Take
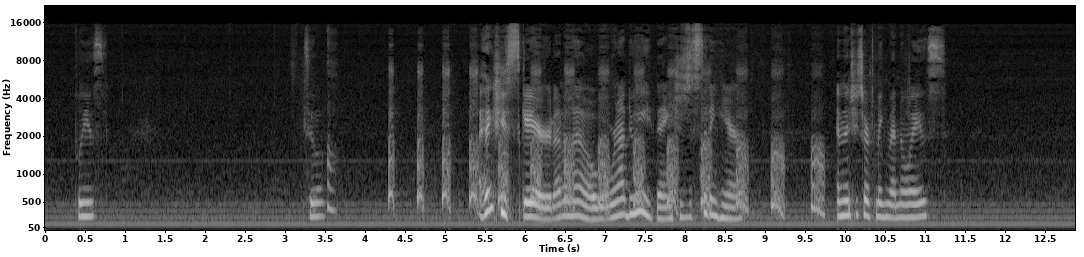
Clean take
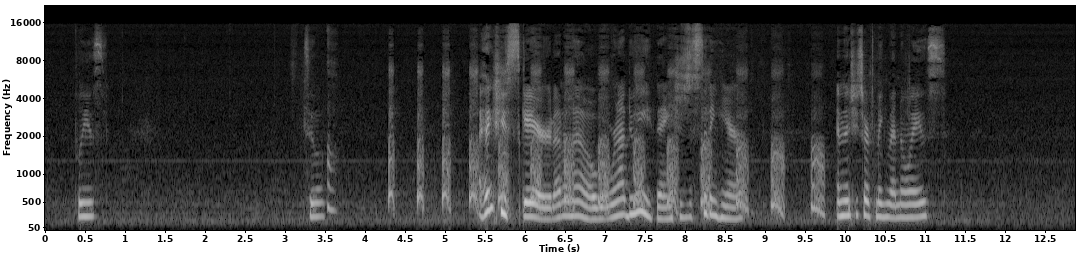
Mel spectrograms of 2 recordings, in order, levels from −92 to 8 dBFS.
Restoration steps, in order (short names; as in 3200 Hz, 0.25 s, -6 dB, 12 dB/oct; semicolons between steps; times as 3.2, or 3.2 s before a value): de-hum 116.7 Hz, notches 4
